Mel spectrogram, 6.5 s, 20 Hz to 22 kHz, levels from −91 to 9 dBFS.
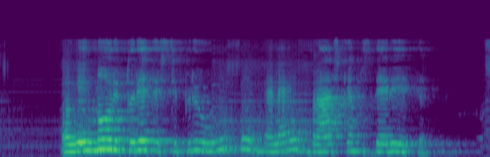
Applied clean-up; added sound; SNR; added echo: neural separator model SepFormer DNS4.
